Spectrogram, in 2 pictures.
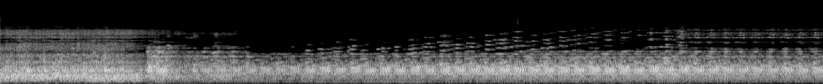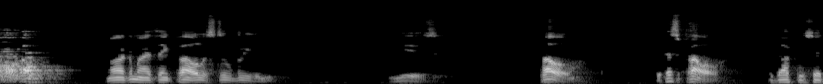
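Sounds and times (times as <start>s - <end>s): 
car engine catching and running with a buzzing hum: 0.0s - 8.8s
speech: 9.5s - 11.0s, 13.6s - 14.0s, 14.9s - 16.4s.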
